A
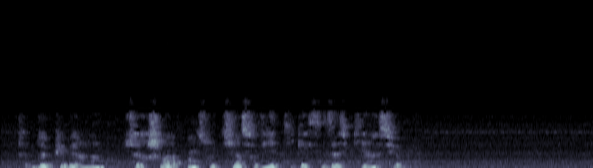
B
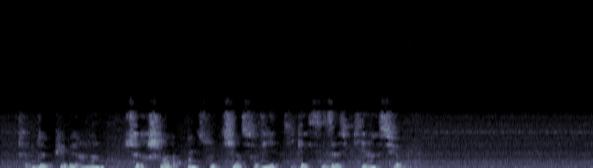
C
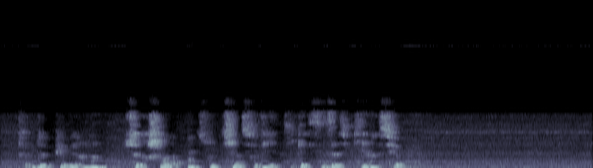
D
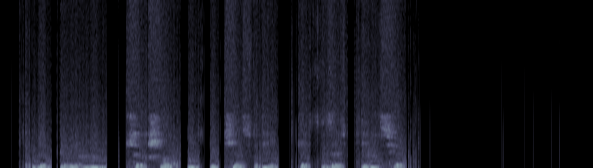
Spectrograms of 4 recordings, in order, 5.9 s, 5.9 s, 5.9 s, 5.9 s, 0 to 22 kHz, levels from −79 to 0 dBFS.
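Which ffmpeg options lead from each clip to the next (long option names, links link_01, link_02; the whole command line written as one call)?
ffmpeg -i in.wav -af "acompressor=threshold=-35dB:ratio=6,volume=5dB" out.wav
ffmpeg -i in.wav -filter_complex "[0:a]asplit=2[link_01][link_02];[link_02]adelay=32,volume=-5.5dB[link_03];[link_01][link_03]amix=inputs=2:normalize=0,volume=4dB" out.wav
ffmpeg -i in.wav -af "acrusher=bits=5:mix=0:aa=0.000001,volume=-9dB" out.wav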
